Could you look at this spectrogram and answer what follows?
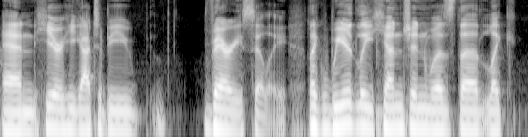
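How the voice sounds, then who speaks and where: A man's voice: medium pitch, level tone, measured pace, clear, resonant tone, no room sound, clean studio sound. A man co-hosting a podcast, chatting in a casual, laid-back way with filler words and frequent laughs. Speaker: podcast co-host. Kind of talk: casual chat.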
